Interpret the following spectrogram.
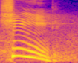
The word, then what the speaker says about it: she'd: She'd. The correct pronunciation, the correct way of speaking, she would is she'd.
